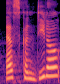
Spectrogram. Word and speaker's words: Escondido: Now, Mike lives in Escondido, California. I think I pronounced that right.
